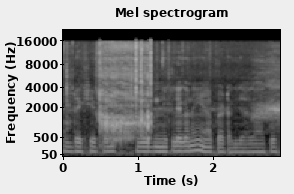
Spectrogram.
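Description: A man's voice: lowish voice, level tone, a little fast. A man giving a casual hands-on tutorial as host of a DIY video, recorded on a phone. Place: open concrete rooftop outdoors. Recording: noisy outdoor recording with cawing crows. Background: loud outdoor ambience, crows cawing.

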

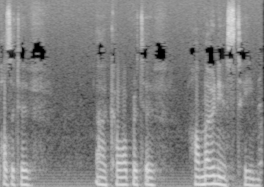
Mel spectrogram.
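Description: A man, speaking thoughtfully in a documentary interview with measured pauses. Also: medium pitch, level tone, mellow, a little hiss or hum, poor audio. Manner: measured, thoughtful, hesitant fillers. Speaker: restaurant founder. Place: indoor room.

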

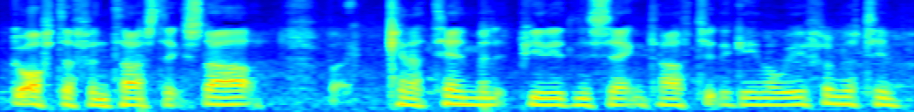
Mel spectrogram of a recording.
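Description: A male interviewer fires off quick questions at a rapid clip in a fairly flat voice. He is outdoors by a stadium pitch, and a light background hum surrounds the recording. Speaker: club media interviewer. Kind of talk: post-match interview questions. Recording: faint outdoor stadium ambience.

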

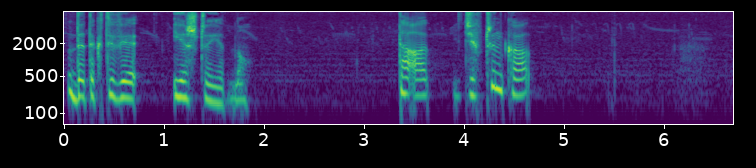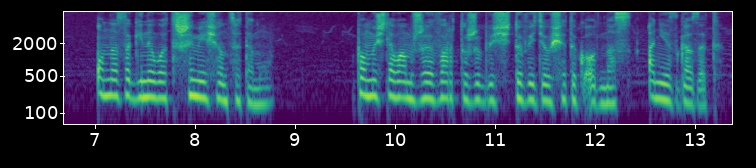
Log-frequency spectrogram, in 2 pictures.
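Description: An actress playing a composed, considerate forensic investigator in an audio drama, speaking politely and plainly. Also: female voice, medium pitch, steady tone, measured pace, pauses often, dry recording. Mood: concerned. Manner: matter-of-fact, polite.

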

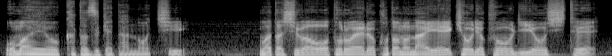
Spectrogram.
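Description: A man's voice: medium pitch, natural voice. A man voicing an arrogant scholar villain in a video game, grandiose and lecturing in a theatrical way. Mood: triumphant, scheming. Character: arrogant male scholar villain, mastermind of a hive mind. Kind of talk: Japanese video game voice acting.

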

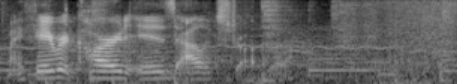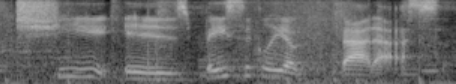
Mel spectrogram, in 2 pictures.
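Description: A woman's voice: medium pitch, a little slow, over music. A woman in her twenties from Florida, an esports player giving short interview answers. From Florida, United States. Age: 20s.

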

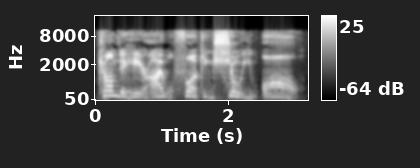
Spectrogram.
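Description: A man giving an over-the-top dramatic reading, theatrical, emphatic and deliberate. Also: on the high side, lively intonation, creaky, bright, forceful tone, slightly rough. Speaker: performer reading social media posts aloud.

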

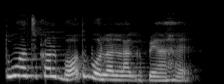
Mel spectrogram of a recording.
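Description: A bitter, domineering mother-in-law from a narrated family tale, acted by a woman storyteller. The voice is highish and lively in pitch, with a sharp, scolding way of talking. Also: brisk.

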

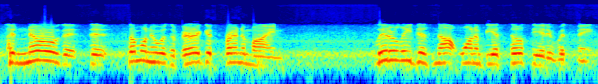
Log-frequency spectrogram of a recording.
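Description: High-voiced man on a tinny helmet mic. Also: animated. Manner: halting, heavy-hearted, restarts often. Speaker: motovlogger. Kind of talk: personal confession while riding. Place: on a motorcycle outdoors on a highway. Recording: tinny helmet mic with wind and road noise.

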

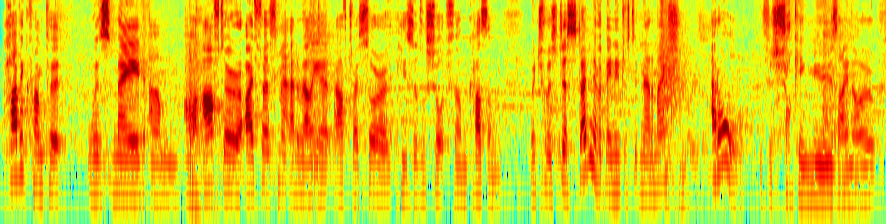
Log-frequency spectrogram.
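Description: An Australian woman in her forties talking conversationally in an interview as a film producer, in an animated, emphatic, informal manner. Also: lowish voice, normal speed, few pauses, music in the background. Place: indoor room by a bright window at a festival. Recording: chatter of people in the background.

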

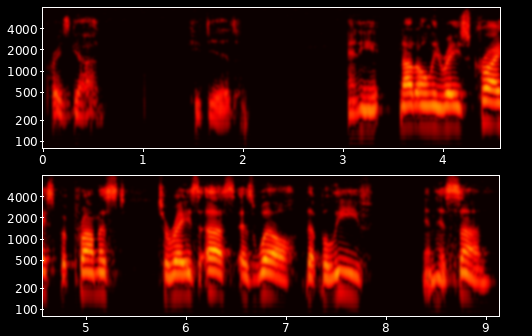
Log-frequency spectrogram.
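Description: A man in his forties preaching a sermon as a pastor, with an emphatic delivery that moves between hushed and raised. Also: fairly high pitch, slow pace, long pauses, poor audio. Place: church sanctuary stage, indoors. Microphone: small mic clipped to the chest.

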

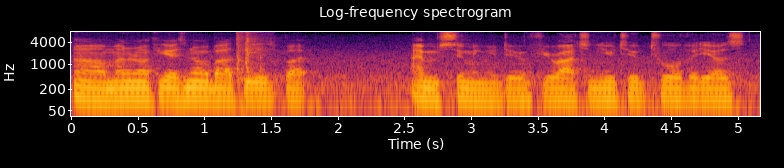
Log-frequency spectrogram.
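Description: A man's voice: fairly low pitch, brisk, noisy background. Chatty young man showing off his tools. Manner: relaxed, chatty, with frequent ums and asides. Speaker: HVAC control technician. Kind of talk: casual tool walkthrough. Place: workshop with pegboard and workbench.

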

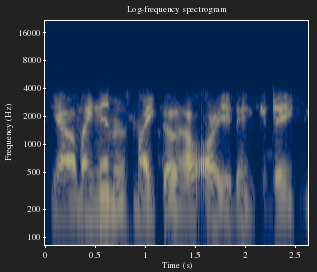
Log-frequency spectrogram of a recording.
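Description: A man cold-calling as a telemarketer with a hesitant sales pitch over the telephone. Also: level tone, normal speed, smooth, no room sound. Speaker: telemarketing caller. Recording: tinny narrowband phone line.

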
